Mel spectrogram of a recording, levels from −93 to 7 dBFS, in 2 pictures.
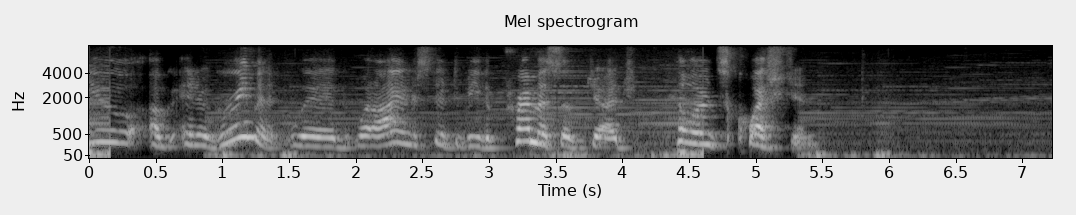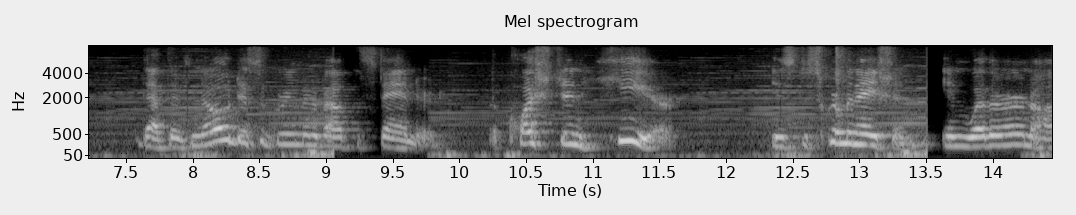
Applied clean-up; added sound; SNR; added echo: none; Chime; 15 dB; none.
